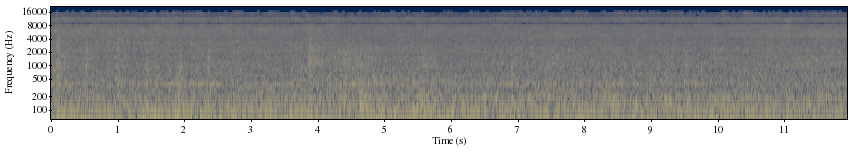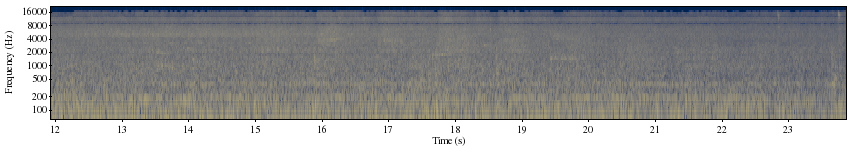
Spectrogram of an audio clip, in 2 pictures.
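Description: Westinghouse escalator running, heard from on the moving steps: a steady low rumble with a constant hum.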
